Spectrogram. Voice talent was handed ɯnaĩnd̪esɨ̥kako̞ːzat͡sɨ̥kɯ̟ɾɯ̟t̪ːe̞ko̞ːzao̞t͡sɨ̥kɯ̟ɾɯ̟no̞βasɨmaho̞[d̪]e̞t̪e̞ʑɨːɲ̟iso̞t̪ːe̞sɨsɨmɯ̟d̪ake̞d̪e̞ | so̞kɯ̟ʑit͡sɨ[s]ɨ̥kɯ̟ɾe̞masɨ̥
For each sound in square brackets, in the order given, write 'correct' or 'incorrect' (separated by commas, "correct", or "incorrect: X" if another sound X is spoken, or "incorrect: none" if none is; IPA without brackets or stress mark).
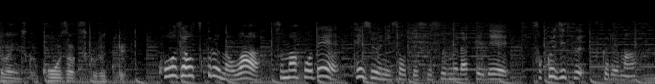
correct, incorrect: t͡s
